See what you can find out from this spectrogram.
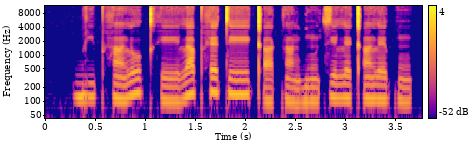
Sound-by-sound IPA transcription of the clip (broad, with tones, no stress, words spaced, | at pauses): bi˨pʰã˨ lo˦ kʰeː˨ la˦pʰɛ˦ teː˦kʼa˨ kã˨ɡ͡bũ˨ t͡sɪ˦lɛ˦kʼã˦ lɛ˦kʷũ˦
